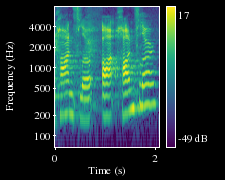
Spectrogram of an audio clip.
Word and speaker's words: Honfleur: So the last one I'm going to read, this is actually, I'm dedicating this to Yvonne, and this is called Monet at Honfleur.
